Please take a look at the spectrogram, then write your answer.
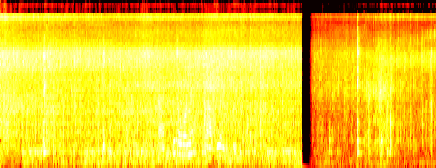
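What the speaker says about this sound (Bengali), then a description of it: "এই যে বাকি মাছগুলো ভেজে নেব" Tangra fish, full of roe, frying in hot oil in a home kitchen, giving a steady dense sizzle throughout with occasional stirring clatters and a brief cut near the end, while someone talks over it.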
